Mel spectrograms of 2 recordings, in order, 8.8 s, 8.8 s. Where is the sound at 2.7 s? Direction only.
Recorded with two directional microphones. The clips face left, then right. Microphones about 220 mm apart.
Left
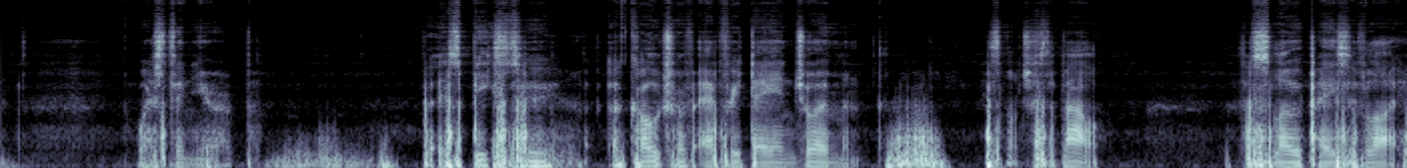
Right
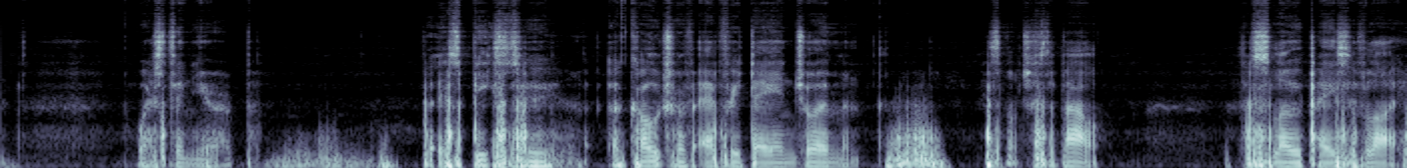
45° right (ahead or behind).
